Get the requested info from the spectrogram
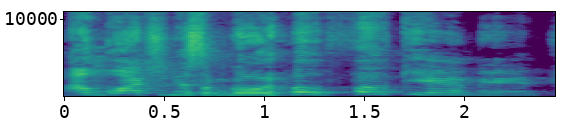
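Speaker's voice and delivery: high, whooping excitement; exultant high-pitched yeah; gleeful cheer. Retold or imitated. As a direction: cheer it on like a thrilled spectator. Gleeful reaction to shark attack.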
